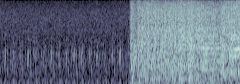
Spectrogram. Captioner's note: gun firing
